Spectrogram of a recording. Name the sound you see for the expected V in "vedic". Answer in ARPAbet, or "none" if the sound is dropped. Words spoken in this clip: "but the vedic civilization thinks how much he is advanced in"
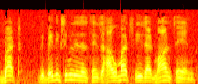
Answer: B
